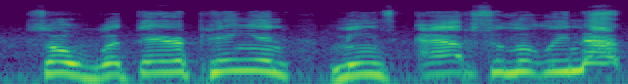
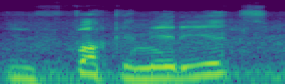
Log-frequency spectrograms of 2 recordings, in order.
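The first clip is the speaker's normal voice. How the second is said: ordinary delivery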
